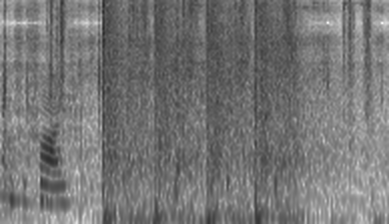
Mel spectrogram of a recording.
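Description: Rifle shots ring out sharply, several times.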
